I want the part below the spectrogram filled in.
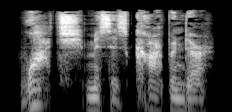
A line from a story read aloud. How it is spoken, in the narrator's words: Tessa hissed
